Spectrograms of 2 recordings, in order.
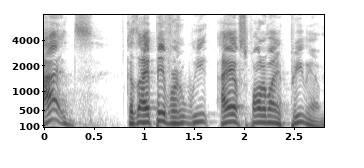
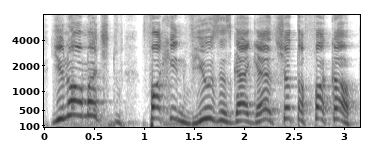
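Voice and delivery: high, indignant acted rant; mock angry telling-off; 9 semitones higher than usual. Pretend higher-up scolding complaining Spotify employees, mock angry. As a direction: play a fed-up boss shutting staff down.

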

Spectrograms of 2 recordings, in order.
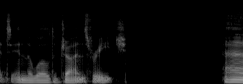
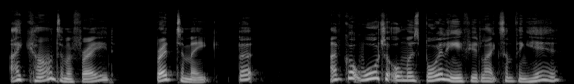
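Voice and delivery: put-on higher, anxious young woman giving in; young baker Melora; 8 semitones higher than usual. Baker Melora hurriedly agreeing to pay the tax collector. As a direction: placate him quickly.

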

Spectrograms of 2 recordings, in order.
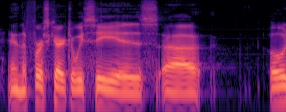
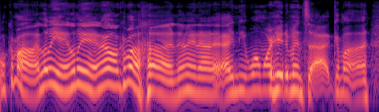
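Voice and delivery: political junkie begging, high and hammed-up; Gregory; 5 semitones higher than usual. Gregory begging for a taste of inside, mock junkie pleading. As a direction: plead like an addict needing a fix, mock desperate. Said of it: "he feels like a political junkie".

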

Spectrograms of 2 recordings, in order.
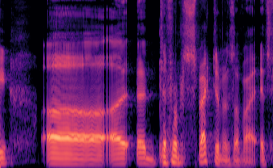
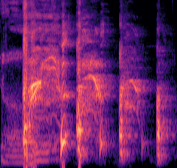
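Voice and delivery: hacking cough. Pretend. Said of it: "my voice is busted".

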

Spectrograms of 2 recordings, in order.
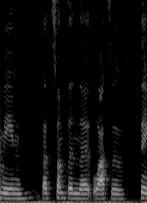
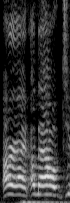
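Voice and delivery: exasperated exclaim; 7 semitones higher, 15 dB louder than usual. Retold or imitated. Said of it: "I was like".

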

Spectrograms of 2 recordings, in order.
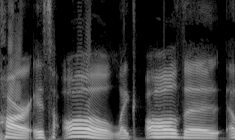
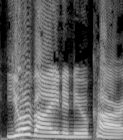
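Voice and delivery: loud, higher mock amazement; all-caps exclamation; 5 semitones higher, 7 dB louder than usual. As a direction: voice his text in capital letters. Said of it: "You see the bigger letters".

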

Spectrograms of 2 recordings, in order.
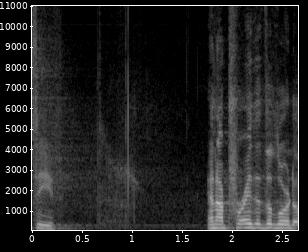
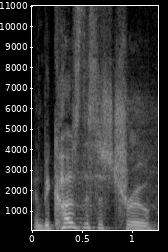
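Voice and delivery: ordinary talk

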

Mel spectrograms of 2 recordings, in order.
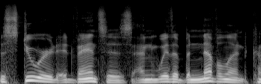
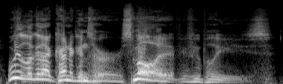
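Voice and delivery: indignant sailor; 4 semitones higher, 4 dB louder than usual. Acted. Stubb complains to Starbuck.

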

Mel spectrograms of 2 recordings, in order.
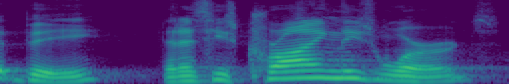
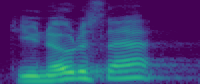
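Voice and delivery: ordinary talk, nothing marked

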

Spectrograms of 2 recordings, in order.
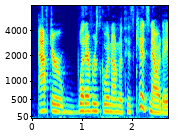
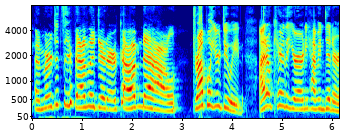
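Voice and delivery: mock bossy parent, higher and louder; 5 semitones higher, 6 dB louder than usual. Mocking the parents summoning their kids, bossy and loud. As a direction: imitate demanding parents, fast and loud. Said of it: "and say".

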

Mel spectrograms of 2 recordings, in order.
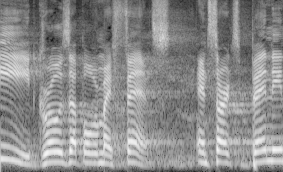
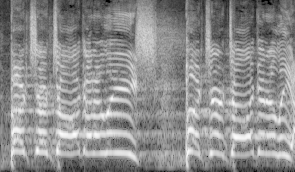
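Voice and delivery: neighbor screaming; 13 semitones higher than usual. Retold or imitated. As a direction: bellow the order across the yard. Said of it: "screaming at my wife and children".

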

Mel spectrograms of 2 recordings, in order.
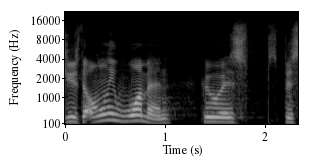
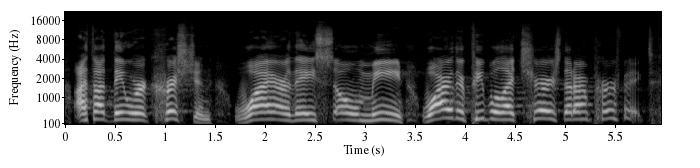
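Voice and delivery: mock indignant churchgoer; 7 semitones higher, 7 dB louder than usual. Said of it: "I'll hear sometimes from people".

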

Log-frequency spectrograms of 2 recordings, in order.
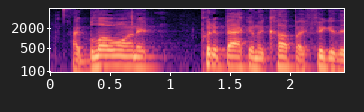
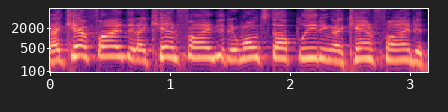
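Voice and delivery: imitating the wife, even more panicked; 13 semitones higher than usual. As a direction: push it up into near-hysteria. Wife repeats panicked phone words.

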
